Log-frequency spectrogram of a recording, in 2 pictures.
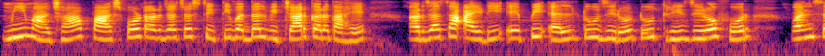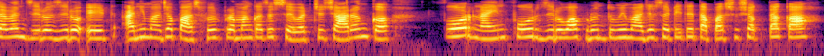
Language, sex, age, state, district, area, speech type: Marathi, female, 30-45, Maharashtra, Thane, urban, read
